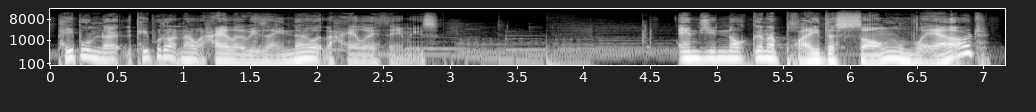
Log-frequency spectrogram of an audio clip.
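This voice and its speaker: Gravelly-voiced man ranting about games. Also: medium pitch, brisk, faint music behind. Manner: animated, frank, swears freely. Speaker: podcast co-host. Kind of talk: casual gaming chat.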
